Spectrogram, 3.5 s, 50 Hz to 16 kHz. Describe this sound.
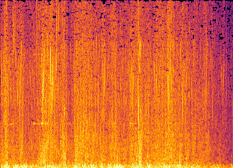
Screeches made with the Waldorf Micro Q's Random LFOs and Filter FM, Smoothed out with UAD's Fairchild/Neve plug-ins, warped in Ableton, run through a Helios69 Emulation and LN1176.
